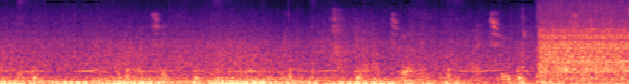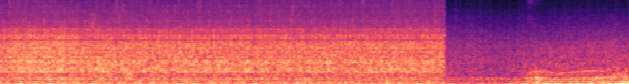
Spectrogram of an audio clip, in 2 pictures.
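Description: A diesel truck engine rumbles.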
